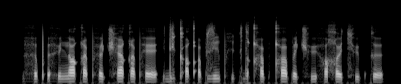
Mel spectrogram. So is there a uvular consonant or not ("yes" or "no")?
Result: yes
